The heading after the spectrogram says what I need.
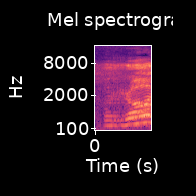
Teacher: ર જ્યારે બોલીએ છીએ ત્યારે જીભ આપણી ધ્રુજે છે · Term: પ્રકંપી વ્યંજન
